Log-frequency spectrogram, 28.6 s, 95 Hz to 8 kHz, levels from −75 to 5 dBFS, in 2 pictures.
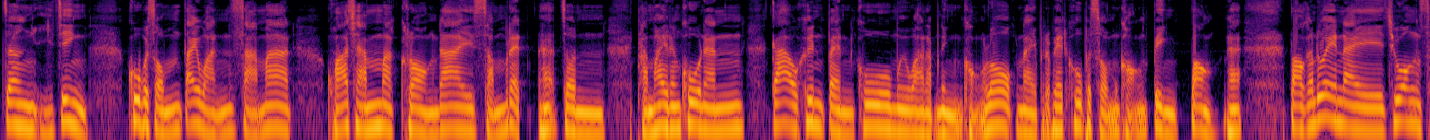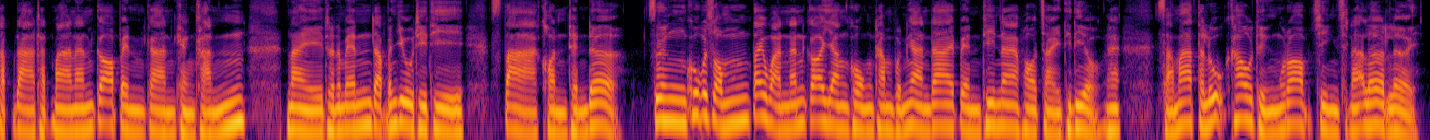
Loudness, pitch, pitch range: -15 LUFS, 135 Hz, 125-150 Hz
